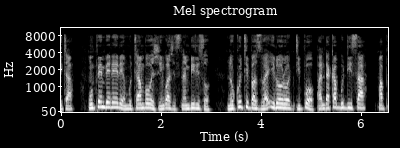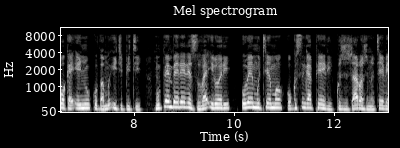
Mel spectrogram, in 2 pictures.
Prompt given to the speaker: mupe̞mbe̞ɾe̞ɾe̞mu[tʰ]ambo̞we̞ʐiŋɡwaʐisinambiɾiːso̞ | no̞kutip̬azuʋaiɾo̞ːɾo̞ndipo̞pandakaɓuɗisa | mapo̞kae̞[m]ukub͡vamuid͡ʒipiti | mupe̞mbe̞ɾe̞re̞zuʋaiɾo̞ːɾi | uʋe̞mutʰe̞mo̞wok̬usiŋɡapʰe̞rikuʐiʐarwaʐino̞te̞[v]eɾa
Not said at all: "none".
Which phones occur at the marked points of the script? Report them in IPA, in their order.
t, ɲ, ʋ

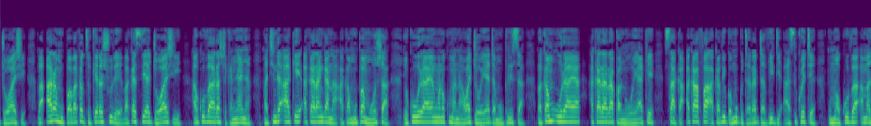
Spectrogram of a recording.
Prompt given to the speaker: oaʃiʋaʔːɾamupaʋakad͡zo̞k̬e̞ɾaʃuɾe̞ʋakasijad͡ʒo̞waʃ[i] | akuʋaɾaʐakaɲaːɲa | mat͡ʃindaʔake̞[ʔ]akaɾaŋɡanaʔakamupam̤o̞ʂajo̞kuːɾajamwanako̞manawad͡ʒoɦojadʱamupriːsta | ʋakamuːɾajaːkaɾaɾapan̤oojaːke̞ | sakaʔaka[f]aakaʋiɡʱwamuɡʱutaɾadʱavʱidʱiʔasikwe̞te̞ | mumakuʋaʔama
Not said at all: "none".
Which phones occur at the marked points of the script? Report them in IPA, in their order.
i, ʔ, f

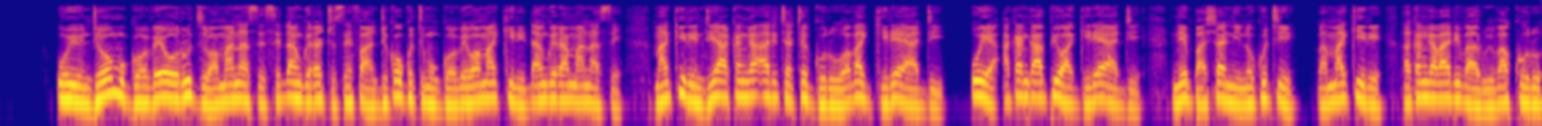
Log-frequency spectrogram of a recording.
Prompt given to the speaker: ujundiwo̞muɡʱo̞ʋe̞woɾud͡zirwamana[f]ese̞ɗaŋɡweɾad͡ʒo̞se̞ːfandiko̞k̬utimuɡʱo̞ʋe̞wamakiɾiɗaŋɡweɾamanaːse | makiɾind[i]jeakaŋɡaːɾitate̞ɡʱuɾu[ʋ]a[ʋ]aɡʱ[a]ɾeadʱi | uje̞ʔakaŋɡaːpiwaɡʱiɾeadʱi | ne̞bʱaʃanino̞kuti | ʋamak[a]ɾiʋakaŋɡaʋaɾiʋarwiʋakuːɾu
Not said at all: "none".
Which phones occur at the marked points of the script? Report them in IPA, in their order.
s, i, w, ʋ, i, i

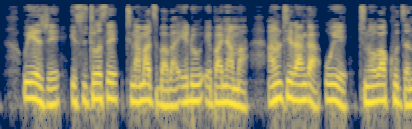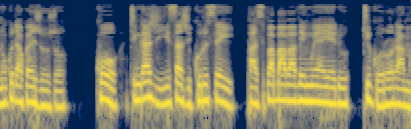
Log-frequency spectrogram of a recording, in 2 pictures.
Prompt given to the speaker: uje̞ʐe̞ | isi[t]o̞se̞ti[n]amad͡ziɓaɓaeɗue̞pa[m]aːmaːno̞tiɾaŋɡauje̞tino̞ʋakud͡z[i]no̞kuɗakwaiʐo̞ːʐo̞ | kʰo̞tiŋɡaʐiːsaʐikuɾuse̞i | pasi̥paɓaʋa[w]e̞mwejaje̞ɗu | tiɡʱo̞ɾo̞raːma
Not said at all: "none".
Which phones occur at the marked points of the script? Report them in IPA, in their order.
t, n, ɲ, a, ʋ

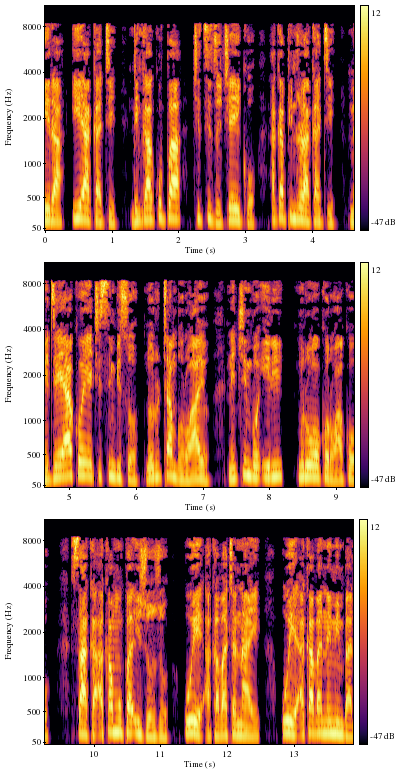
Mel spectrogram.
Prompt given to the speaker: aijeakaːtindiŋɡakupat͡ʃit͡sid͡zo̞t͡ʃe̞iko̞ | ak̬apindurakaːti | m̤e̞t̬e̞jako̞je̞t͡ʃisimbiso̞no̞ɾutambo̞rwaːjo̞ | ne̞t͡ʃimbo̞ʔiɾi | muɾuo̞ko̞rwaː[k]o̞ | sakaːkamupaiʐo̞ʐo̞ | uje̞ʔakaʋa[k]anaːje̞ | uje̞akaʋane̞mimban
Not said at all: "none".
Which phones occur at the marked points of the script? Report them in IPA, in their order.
k, t

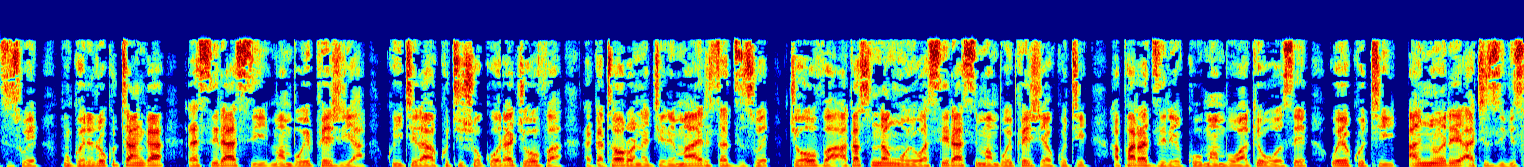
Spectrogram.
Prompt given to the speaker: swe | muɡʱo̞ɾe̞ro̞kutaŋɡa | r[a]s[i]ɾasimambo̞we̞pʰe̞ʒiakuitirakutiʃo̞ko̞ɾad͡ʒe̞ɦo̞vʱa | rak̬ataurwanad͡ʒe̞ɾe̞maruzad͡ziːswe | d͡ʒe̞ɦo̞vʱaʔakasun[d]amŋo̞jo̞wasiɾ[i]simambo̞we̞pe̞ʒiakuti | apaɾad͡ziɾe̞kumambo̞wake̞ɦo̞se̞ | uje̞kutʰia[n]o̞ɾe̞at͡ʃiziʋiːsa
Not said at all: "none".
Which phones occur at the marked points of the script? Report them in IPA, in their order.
a, i, d, a, ɲ

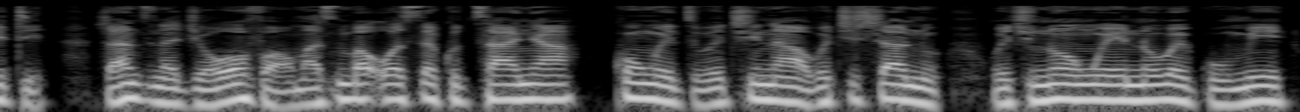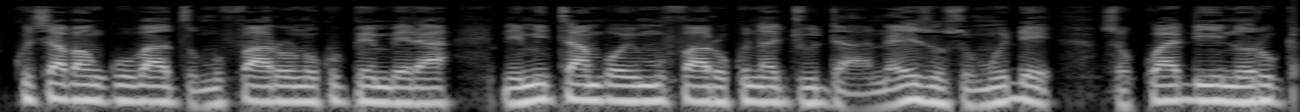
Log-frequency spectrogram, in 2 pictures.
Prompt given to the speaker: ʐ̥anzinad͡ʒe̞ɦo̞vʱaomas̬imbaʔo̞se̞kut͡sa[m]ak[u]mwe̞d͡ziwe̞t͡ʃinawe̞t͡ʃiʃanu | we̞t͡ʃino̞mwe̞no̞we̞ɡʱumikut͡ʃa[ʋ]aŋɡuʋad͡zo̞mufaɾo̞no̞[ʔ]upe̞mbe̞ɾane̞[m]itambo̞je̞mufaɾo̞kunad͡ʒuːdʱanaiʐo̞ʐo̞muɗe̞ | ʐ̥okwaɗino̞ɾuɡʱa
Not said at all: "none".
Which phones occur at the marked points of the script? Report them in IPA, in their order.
ɲ, o, ʋ, k, m

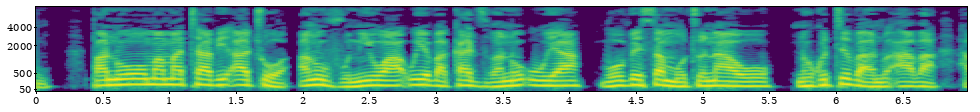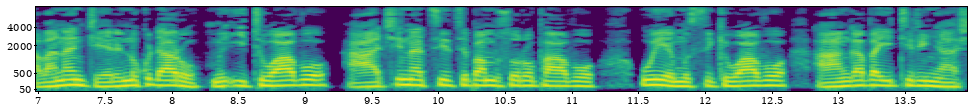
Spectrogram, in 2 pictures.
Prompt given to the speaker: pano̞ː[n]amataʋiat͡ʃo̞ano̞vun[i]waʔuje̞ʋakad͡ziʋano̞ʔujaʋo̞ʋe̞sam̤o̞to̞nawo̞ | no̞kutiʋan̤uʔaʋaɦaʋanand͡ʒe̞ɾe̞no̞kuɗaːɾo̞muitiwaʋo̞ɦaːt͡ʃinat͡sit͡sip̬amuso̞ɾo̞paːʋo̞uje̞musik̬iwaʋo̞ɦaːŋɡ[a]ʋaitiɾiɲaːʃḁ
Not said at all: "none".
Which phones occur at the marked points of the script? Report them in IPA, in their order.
m, i, a

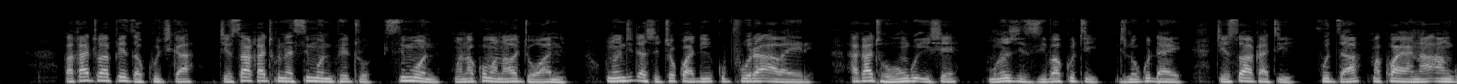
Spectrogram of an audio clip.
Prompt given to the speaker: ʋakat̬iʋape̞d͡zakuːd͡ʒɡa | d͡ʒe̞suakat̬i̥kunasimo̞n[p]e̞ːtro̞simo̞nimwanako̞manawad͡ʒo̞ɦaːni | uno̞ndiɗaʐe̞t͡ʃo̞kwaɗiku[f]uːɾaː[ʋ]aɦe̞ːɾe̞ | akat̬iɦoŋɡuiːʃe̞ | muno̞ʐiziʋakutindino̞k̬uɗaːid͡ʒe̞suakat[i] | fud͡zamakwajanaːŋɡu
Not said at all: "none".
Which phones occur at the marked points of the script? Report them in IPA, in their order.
p, p͡f, ʋ, i

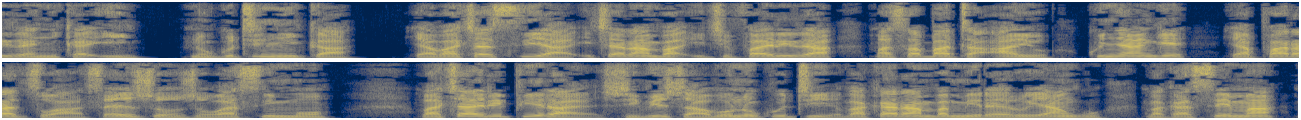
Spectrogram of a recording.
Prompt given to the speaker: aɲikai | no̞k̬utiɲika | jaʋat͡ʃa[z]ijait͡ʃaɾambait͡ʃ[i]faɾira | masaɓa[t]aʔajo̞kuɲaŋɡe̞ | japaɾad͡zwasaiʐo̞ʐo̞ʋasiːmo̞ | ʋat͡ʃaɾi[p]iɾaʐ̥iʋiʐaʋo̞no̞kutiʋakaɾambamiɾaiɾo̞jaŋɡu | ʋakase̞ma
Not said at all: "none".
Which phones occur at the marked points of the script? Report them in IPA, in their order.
s, i, t, p

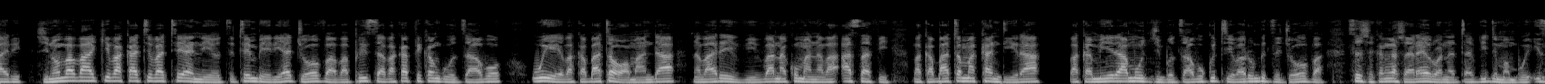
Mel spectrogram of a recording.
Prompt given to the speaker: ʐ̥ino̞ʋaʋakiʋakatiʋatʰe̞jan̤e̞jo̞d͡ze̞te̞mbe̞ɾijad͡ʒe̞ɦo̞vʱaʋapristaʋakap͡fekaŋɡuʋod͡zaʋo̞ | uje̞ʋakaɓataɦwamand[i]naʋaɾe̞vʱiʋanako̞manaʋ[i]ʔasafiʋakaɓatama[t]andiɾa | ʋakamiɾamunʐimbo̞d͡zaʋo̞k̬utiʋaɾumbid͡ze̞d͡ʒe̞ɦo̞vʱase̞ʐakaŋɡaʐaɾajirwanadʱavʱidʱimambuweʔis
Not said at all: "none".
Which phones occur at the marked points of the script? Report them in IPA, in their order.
a, a, k

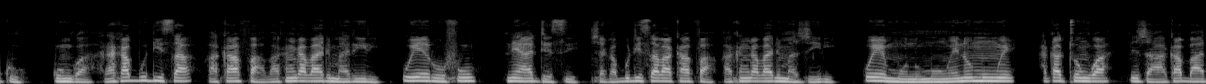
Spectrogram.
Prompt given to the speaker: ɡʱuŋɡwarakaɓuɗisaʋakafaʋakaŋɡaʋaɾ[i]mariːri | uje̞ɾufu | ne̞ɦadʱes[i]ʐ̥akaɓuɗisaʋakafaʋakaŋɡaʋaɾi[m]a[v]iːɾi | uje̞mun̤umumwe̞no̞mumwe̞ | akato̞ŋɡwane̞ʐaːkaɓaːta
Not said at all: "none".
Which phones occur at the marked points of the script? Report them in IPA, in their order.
i, i, m, ʐ

